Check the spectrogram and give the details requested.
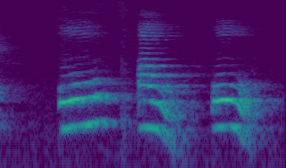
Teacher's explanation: कंठ तालु आगे चलिए या कंठ तालव्य ओ औ ओ तो होठों की शेप बन रही है और साउंड गले से है। यानी गले पर प्रेशर पड़ रहा है। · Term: कंठोस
